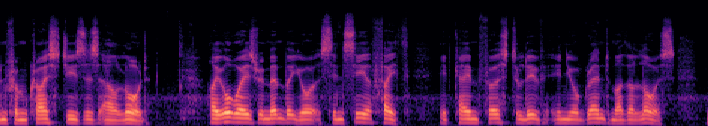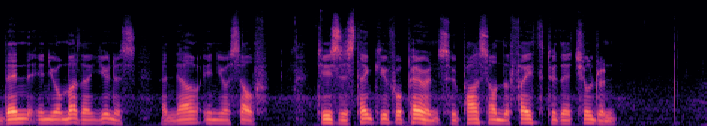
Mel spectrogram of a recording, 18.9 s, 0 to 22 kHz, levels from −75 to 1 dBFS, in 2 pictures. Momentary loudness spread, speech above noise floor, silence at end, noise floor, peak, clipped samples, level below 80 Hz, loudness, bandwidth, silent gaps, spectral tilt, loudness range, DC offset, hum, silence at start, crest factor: 10 LU; 36 dB; 1.25 s; -57 dBFS; -2 dBFS; under 0.1%; -62 dBFS; -22 LUFS; 14.5 kHz; none; -4.5 dB/octave; 5 LU; under 0.1%; none; 0 s; 20 dB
